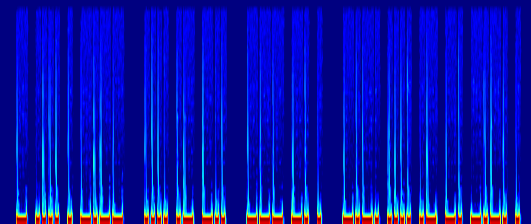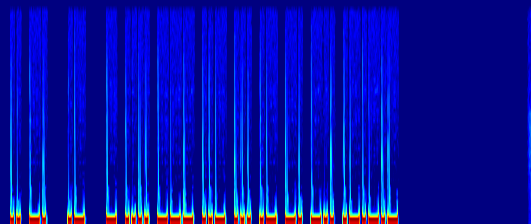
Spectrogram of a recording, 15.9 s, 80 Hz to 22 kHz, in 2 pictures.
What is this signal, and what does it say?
Morse code, heard as a keyed tone, about 25 wpm, 700 Hz. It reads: THEY HAD ONE CHANCE IN A THOUSAND.
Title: Sentences from Top 1000 Words - Review Part 3 - 25wpm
